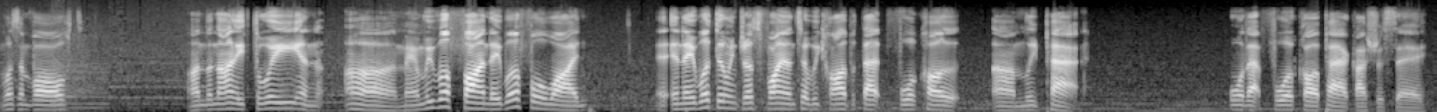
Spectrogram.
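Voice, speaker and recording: A man's voice: a little high, pushed and bright, clean tone. A man giving rambling, self-correcting play-by-play commentary on a simulated stock car race. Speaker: sim racing commentator.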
